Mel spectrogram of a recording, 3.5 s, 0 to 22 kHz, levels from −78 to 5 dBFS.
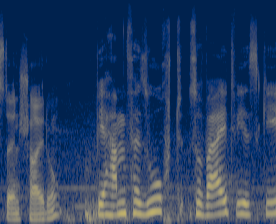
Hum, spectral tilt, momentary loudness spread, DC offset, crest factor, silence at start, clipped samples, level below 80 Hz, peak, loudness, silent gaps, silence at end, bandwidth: none; -6.5 dB/octave; 11 LU; under 0.1%; 14 dB; 0 s; under 0.1%; -54 dBFS; -10 dBFS; -24 LUFS; none; 0 s; 16.5 kHz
